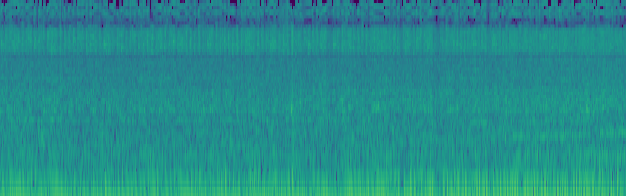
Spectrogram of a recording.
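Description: Deep, lumpy idle with uneven low pulses that never settle into a steady beat; sounds like a vacuum leak upsetting the mixture.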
